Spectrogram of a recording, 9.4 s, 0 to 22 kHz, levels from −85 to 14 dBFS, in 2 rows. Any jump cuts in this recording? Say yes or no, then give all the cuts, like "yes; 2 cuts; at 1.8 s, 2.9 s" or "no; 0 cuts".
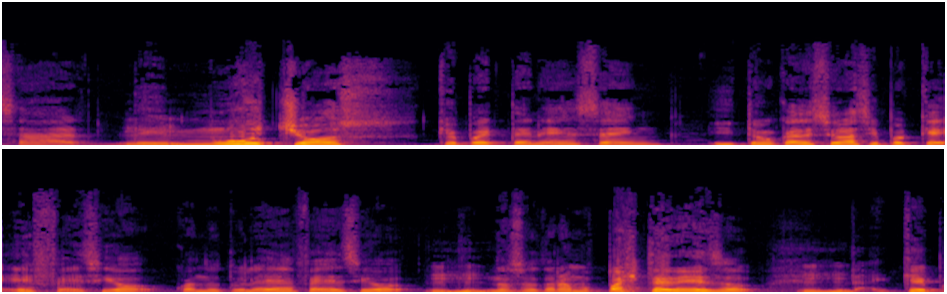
yes; 1 cut; at 3.4 s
